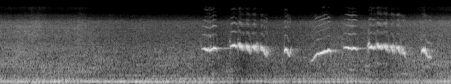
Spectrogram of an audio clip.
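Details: Greater green leafbird song over constant hiss and low droning: two seconds of noise, then a lively string of arched and upslurred whistled phrases, each note quickly changing pitch.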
